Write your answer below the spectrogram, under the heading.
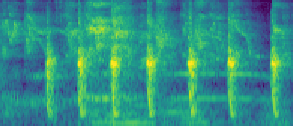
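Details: Javan myna in full voice giving sharp, short chirps repeated about every quarter second in a steady series, with faint music underneath.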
